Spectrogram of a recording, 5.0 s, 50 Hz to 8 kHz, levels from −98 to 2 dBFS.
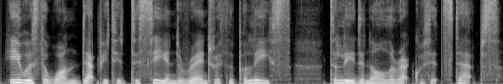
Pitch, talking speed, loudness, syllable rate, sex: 185 Hz, 215 wpm, -19 LUFS, 6.4 syllables/s, female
